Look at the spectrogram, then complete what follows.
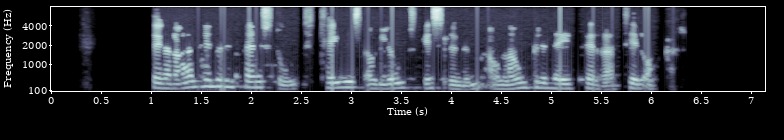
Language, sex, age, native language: Icelandic, female, 40-49, Icelandic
